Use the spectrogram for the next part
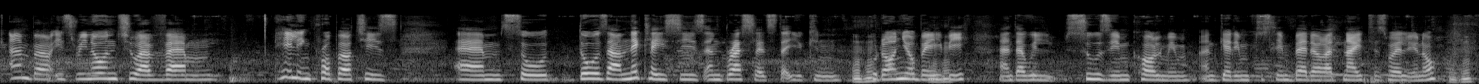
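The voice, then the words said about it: French accent, not Irish. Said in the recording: “that's not a Cork accent we hear there either, is it? ... I'm French myself, from Brittany.”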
